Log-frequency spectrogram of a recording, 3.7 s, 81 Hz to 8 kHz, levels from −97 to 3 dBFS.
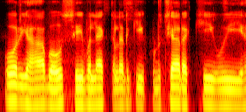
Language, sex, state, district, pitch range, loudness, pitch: Hindi, male, Uttar Pradesh, Saharanpur, 105-110 Hz, -20 LUFS, 110 Hz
